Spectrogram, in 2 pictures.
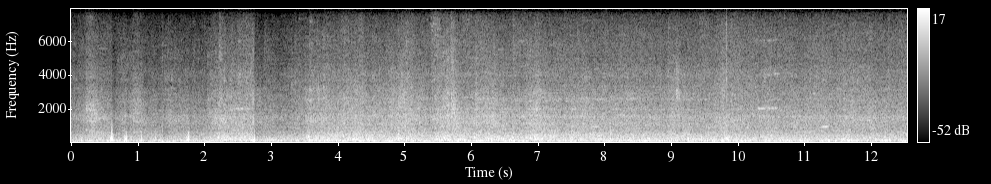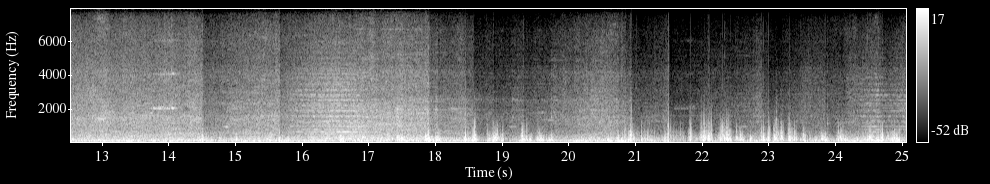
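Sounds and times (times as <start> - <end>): freight train wheels rumbling: 0.0 - 25.0
wheels clicking over rail joints: 0.0 - 25.0
high wheel squeals: 10.2 - 11.6, 13.0 - 15.1.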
